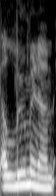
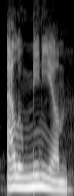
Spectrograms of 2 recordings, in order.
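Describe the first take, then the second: First: The word is said in an American pronunciation. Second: The word is said in a British pronunciation.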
